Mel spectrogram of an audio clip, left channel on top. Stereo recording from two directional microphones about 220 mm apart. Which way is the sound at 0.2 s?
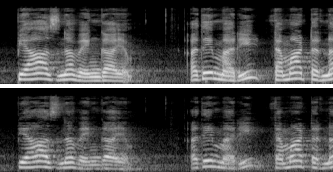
35° left (ahead or behind).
